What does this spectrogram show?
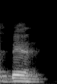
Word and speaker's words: been: Been, A pronúncia é ben, tá? Depois nós vamos ver isso.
